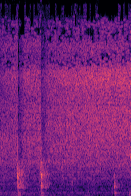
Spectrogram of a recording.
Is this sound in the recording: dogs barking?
no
